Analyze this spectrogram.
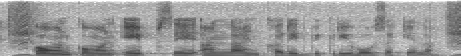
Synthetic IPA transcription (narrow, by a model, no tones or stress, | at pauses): kɔːnkɔməneːpseɔ̃ːnlaːɪnxɐɾiːd̪bɪkɾiɦosɐkeːla̰ː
